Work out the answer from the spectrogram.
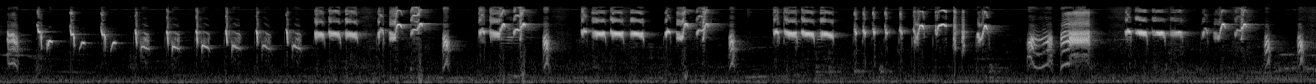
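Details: Long-tailed shrike (cendet), noted for copying the calls of many other birds, singing loudly: a run of quick sharp descending chips, then varied bursts of high chattering, buzzy and whistled phrases, with a slurred rising-falling note near the end.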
